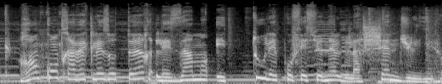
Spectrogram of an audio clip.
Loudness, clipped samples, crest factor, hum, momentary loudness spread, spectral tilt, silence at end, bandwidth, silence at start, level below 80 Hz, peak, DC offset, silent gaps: -11 LUFS; under 0.1%; 10 dB; none; 3 LU; -4.5 dB/octave; 0 s; 19 kHz; 0 s; -34 dBFS; 0 dBFS; under 0.1%; none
